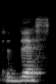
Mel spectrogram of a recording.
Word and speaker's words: this: So maybe they're saying dis and dat instead of this and that.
